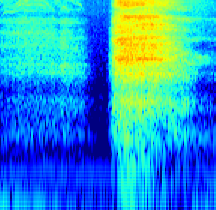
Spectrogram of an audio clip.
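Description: A man's heavy sigh, one loud breath out into a close microphone lasting under a second, about a second in, a sign of disappointment at bad news; a low steady hum runs underneath.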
